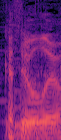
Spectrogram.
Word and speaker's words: Cthulhu: Cthulhu. Yes, Okay. I feel bad that I could not pronounce that on the first try because I've seen the word over and over.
